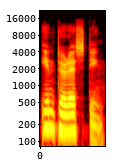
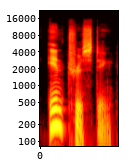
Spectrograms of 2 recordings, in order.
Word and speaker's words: interesting: there are several interesting interesting that three syllables interesting we don't say interesting no interesting there are several several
